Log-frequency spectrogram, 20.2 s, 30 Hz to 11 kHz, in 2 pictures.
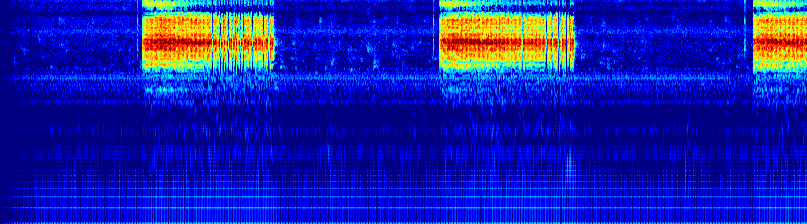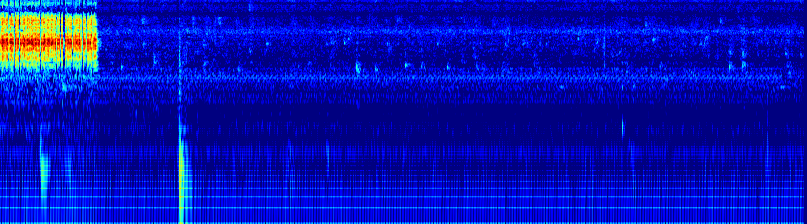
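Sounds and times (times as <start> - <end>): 
Excidobates mysteriosus calling: 1.7 - 3.5, 5.5 - 7.2, 9.3 - 11.4.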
